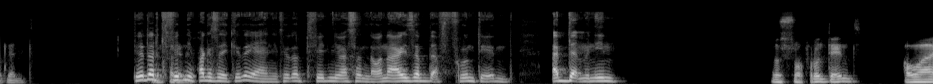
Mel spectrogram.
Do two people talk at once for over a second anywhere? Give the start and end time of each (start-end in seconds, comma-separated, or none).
none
